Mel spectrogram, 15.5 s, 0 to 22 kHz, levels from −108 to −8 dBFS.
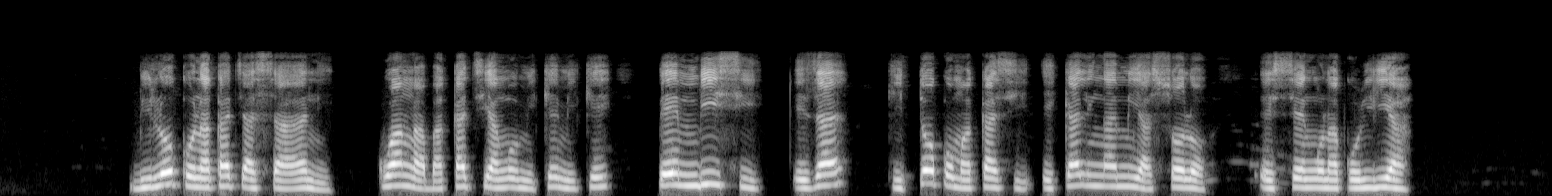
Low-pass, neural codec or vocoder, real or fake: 7.2 kHz; none; real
